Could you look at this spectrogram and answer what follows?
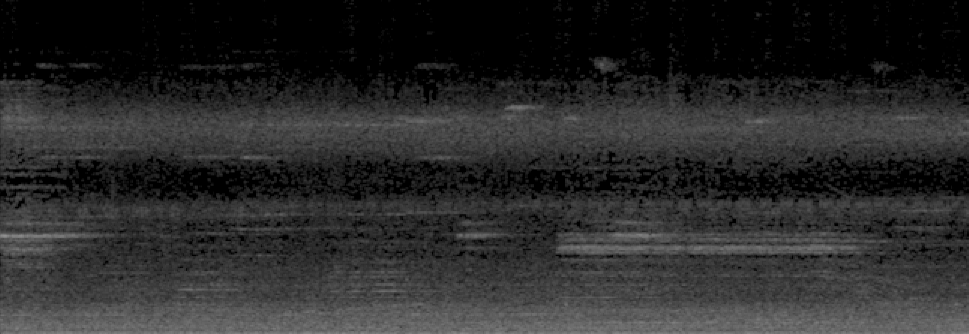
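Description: Night insects, crickets, chirping faintly: a very high chirp pulses about three times a second in short runs, over a steady high insect trill and a low background hum.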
